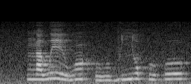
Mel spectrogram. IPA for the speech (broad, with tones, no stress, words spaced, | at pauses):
ŋa˦ weː˦˨wɔ̃˧ hu˨wu˨bɨ˧ɲɔ˦ pu˧po˦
